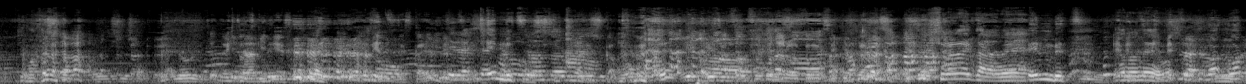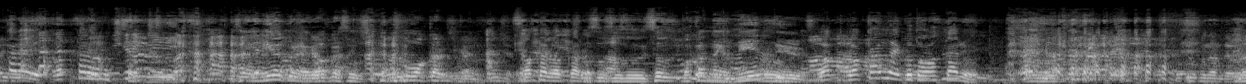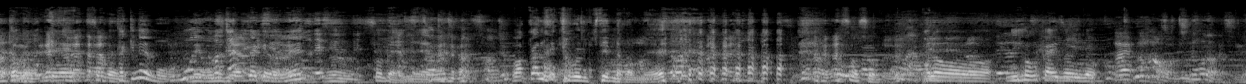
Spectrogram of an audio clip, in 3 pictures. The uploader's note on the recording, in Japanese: 滝上町オフライン収録！新オープンするふくらい家潜入収録！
